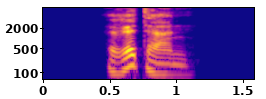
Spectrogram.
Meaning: dative plural of Ritter
- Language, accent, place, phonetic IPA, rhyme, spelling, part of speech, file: German, Germany, Berlin, [ˈʁɪtɐn], -ɪtɐn, Rittern, noun, De-Rittern.ogg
